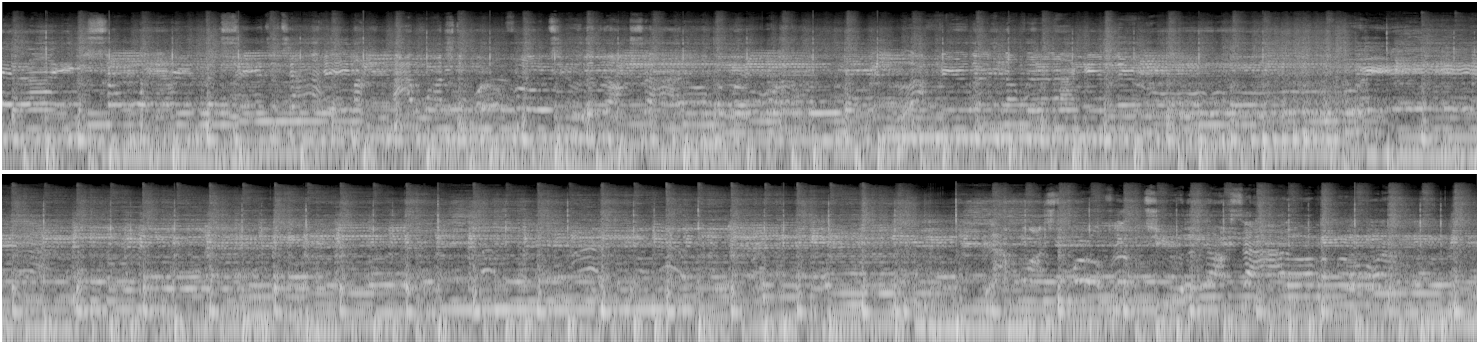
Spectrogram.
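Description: Live rock band playing a song with singing, loud and continuous.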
